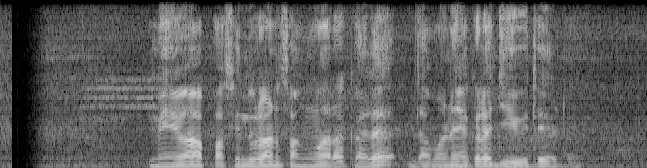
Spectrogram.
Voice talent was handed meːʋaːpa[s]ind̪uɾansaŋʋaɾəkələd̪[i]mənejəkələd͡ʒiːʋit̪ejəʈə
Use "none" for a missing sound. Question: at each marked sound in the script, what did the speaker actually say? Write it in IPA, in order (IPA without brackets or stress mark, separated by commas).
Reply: s, a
